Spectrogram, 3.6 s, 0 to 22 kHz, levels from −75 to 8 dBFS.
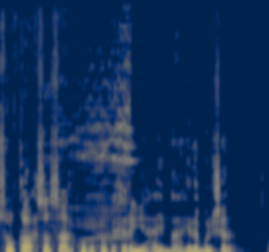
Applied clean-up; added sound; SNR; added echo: classical method log-MMSE.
